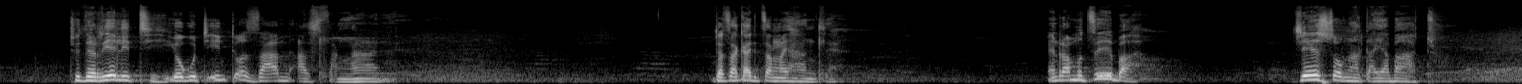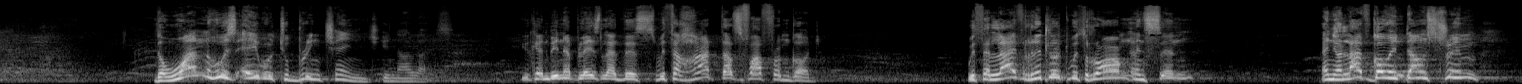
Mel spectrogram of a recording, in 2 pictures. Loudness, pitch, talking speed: -20 LUFS, 185 Hz, 95 wpm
